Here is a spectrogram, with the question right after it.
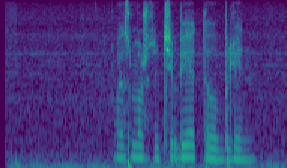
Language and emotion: Russian, neutral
